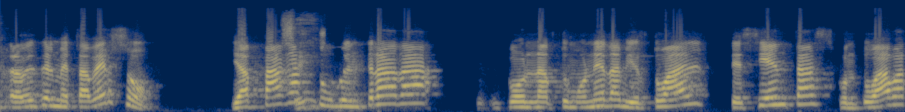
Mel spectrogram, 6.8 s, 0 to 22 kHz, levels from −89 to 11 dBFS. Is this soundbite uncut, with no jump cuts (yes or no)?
yes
